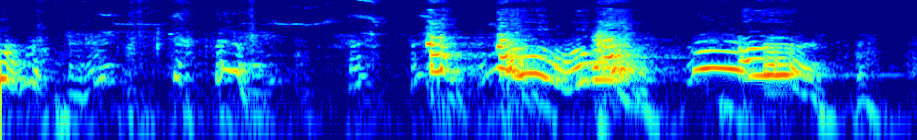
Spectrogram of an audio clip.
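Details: Several Redbone Coonhounds, named Bo, Luke, Lulu, Cooter and Jesse, barking and howling at a chipmunk up an oak tree; overlapping yips and wavering bays build into a drawn-out howl, with a few bird chirps behind.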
